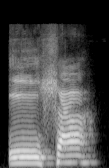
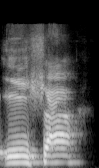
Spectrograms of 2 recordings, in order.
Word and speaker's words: एषा: एषः. स्त्रीलिंगे एषा. एषा श. शा मूर्धन्य श. तो एषा. Don't say एषा. If you say एषा, then the pronunciation is wrong, isn't it?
